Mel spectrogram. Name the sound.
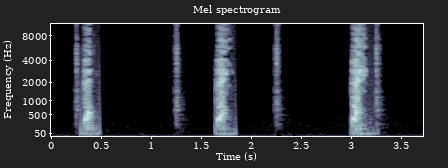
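hiccups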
